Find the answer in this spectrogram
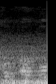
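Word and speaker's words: Aufbau: पहले तो इसमें था तो कौन से इसमें अप टू AUF BAU principal, अबू principal के नाम से बोला जाता है। एफ साइलेंट होता है अबू प्रिंसिपल।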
